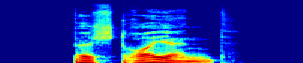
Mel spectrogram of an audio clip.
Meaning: present participle of bestreuen
- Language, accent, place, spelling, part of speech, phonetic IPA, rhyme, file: German, Germany, Berlin, bestreuend, verb, [bəˈʃtʁɔɪ̯ənt], -ɔɪ̯ənt, De-bestreuend.ogg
